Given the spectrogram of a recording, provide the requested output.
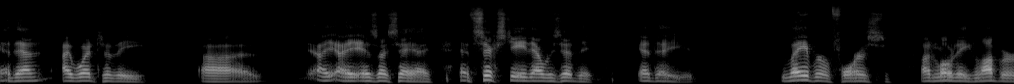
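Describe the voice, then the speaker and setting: A man with a Midwestern US accent speaks at a fairly slow pace. He leaves long, frequent pauses. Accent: US Midwest. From Illinois, Joliet. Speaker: war veteran. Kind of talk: oral history interview. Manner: halting.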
